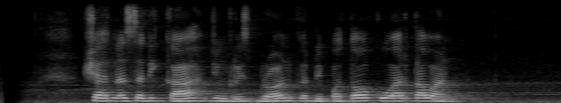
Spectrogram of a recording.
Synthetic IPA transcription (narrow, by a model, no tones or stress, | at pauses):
ʃahnasadikahd͡ʒɨŋɡɾisbɾɔnkɨrdipɔt̪ɔkuwart̪awan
